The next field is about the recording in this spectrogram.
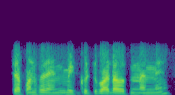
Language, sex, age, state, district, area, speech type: Telugu, male, 18-30, Andhra Pradesh, East Godavari, rural, conversation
